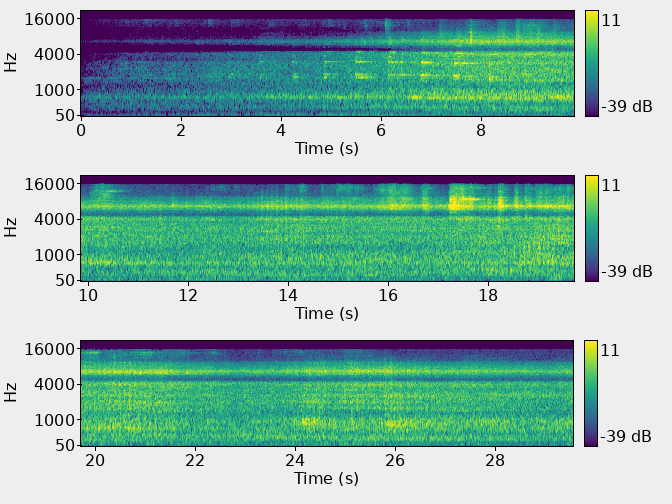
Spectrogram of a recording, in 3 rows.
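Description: CN double-stack intermodal train passing at speed: its three GE diesel locomotives (ES44AC, C44-9W and ET44AC) grow steadily louder over the first several seconds as they approach and go by. After that comes the steady noise of the container well cars' wheels running over the rails.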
